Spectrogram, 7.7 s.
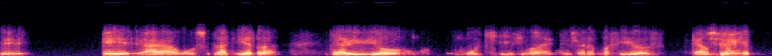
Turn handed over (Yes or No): No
